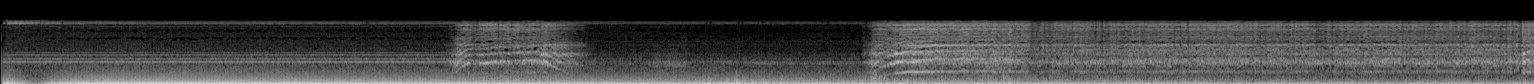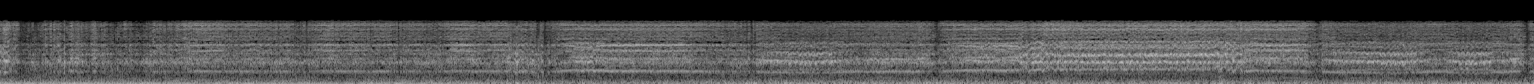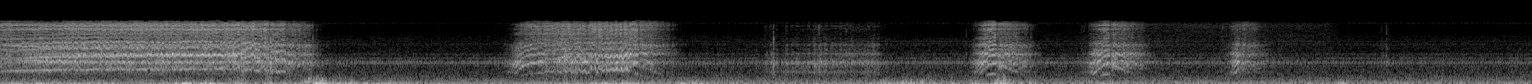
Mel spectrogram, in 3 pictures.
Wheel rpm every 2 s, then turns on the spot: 0, 0, 60, 0, 100, 160, 160, 160, 160, 160, 160, 160, 160, 160, 160, 160, 130, 10, 70, 10, 20, 10, 0.
38-40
